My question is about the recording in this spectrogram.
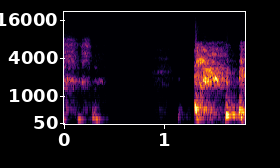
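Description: A few harsh coughs from a scratchy throat: a short burst, a faint breath after a gap, then louder, rasping coughs close together at the end.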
